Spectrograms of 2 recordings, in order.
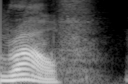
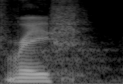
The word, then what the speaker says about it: Ralph: Is it not Ralph? – Nope, it's Rafe. I know. – It's Ralph. – It's Rafe. – Ralph. – Look it up on Wikipedia, and there's a pronunciation. Rafe.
